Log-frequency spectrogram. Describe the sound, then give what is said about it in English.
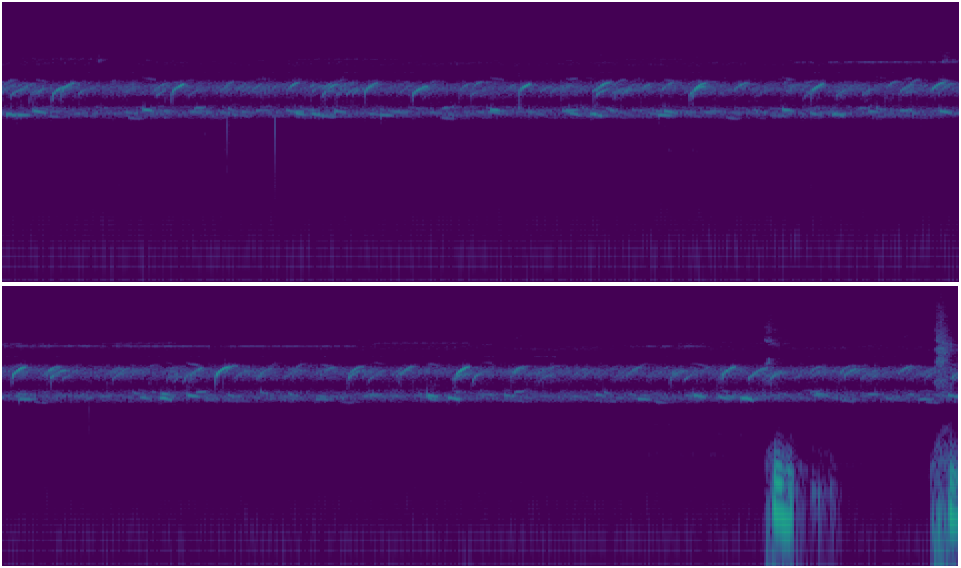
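Coqui frogs call in a dense, continuous chorus of high, piercing chirps that overlap without pause, with one brief low thud near the end. “Let me play some koki frogs. These are frogs that are really loud, so they're trying to kill them off.”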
